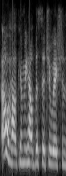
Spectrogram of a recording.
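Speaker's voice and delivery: polite, helpful customer service voice. Showing how she switched into customer service mode to help a man, customer service voice. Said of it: "customer service mode of like".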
